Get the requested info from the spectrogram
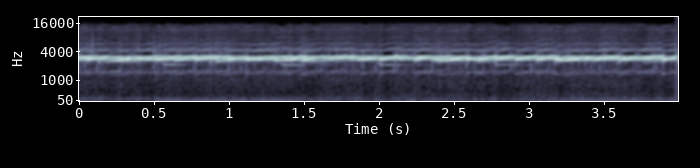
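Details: Spring peepers calling at night from a frog pond early in the year, a dense chorus of shrill, high peeps fused into one steady ringing band, with short upslurred notes breaking through and a faint low hum beneath.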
